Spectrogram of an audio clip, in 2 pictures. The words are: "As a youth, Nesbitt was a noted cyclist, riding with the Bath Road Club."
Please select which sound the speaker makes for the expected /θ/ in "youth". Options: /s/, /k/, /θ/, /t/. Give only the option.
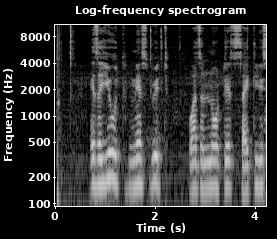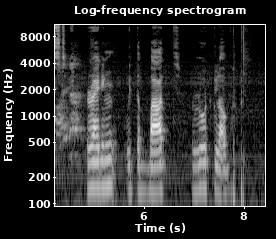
/t/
